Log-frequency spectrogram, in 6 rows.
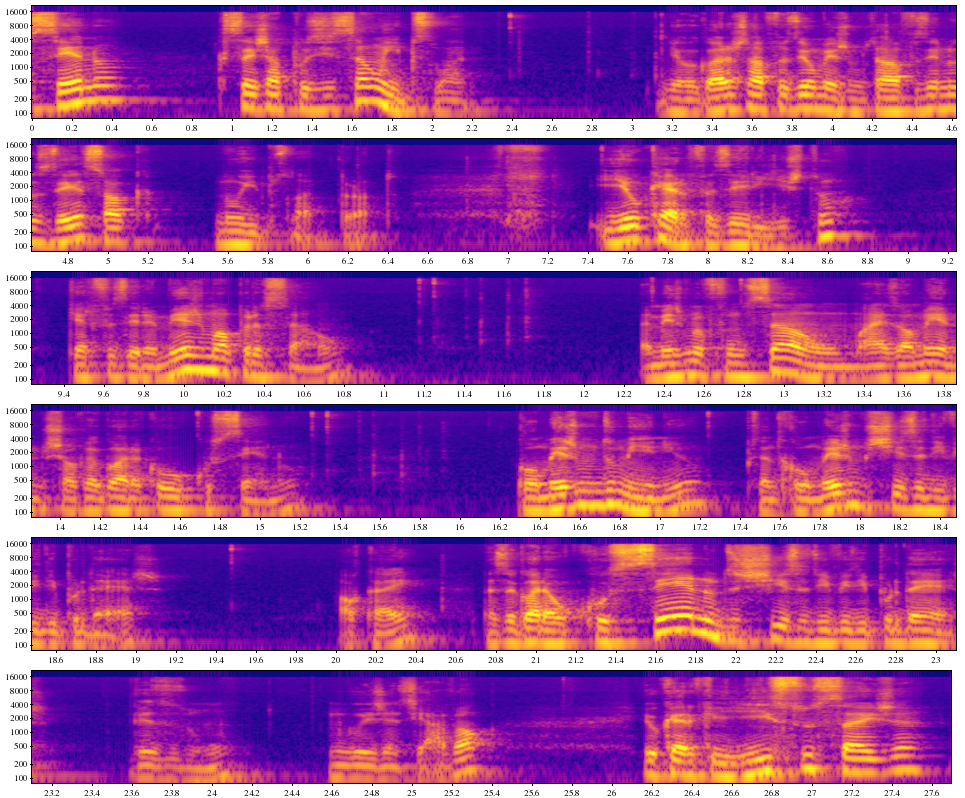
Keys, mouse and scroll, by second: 0.9-2.7 drag, 3.1-6.1 middle drag, 6.2-7.5 middle drag, 7.5-9.7 drag, 9.7 shift+d, 11.5-12.8 middle drag, 12.8-15.3 drag, 15.6 middle click, 15.7-16.1 scroll down 2, 17.3-20.2 drag, 20.2-23.2 middle drag, 27.0 click.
